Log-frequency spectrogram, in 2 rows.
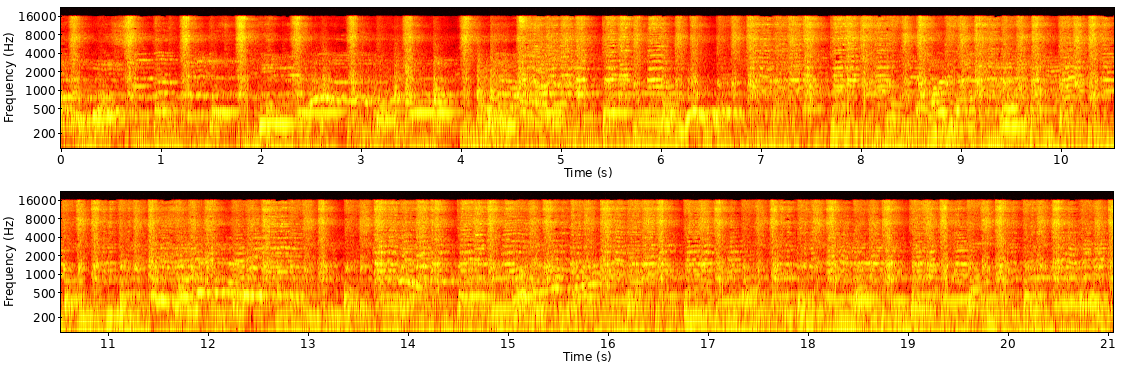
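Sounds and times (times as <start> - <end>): latin dance band playing: 0.0 - 21.0.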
